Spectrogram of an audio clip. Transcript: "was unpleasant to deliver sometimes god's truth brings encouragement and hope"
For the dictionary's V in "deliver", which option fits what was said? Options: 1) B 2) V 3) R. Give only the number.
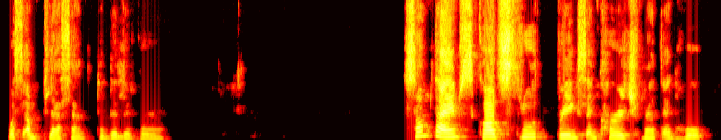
2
